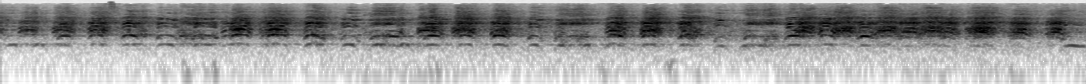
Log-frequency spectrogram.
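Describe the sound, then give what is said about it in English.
An Australian kookaburra gives its laughing call: a continuous run of rapid, raspy cackling pulses that keeps up a steady chattering rhythm from start to finish. “here's the sound of one of my favourite Aussie birds, a kookaburra.”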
